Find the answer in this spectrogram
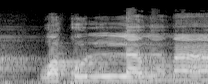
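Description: A man's voice chanting in long, held, melodic phrases, in the style of Quran recitation, with a short break about half a second in.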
